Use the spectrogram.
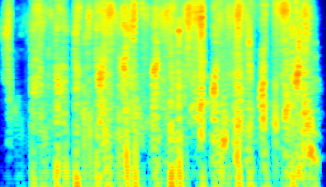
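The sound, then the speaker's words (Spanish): A small puppy laps drinking water loudly, a quick, steady run of wet slurping flicks that carries on without a break and with no voices. “perdonen si se escucha, pero Pablo está tomando agua. Toma agua muy alto”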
